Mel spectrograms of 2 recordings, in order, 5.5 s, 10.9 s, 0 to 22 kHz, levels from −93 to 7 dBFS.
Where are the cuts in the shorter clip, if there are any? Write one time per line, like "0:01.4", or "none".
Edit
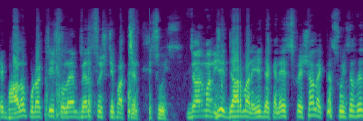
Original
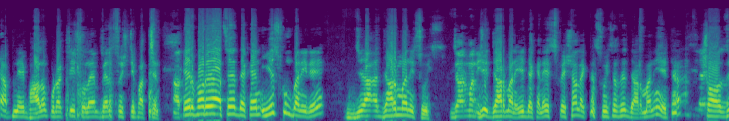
0:02.3

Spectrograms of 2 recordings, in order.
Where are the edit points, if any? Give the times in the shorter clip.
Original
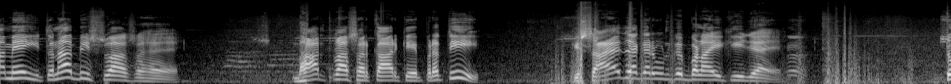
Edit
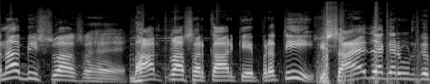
0:01.2
0:03.1

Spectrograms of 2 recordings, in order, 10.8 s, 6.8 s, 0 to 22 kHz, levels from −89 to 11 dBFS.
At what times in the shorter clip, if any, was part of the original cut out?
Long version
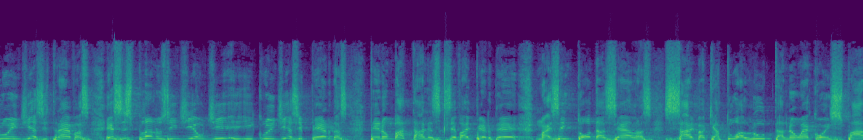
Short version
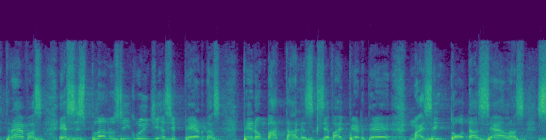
0:01.6

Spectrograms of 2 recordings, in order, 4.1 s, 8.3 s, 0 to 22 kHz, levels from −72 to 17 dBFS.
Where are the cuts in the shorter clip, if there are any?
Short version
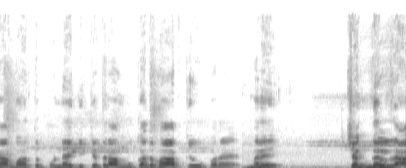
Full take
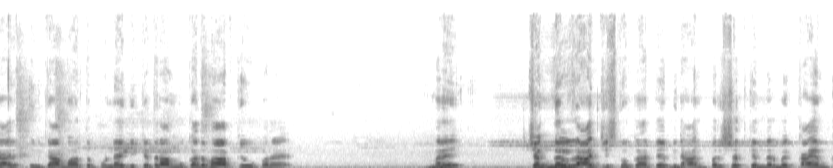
0:02.4

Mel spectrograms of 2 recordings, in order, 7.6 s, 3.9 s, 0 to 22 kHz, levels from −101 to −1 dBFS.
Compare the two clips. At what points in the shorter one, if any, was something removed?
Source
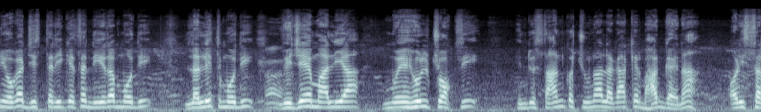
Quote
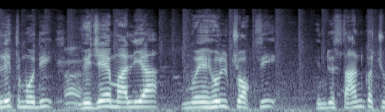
none

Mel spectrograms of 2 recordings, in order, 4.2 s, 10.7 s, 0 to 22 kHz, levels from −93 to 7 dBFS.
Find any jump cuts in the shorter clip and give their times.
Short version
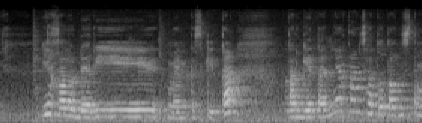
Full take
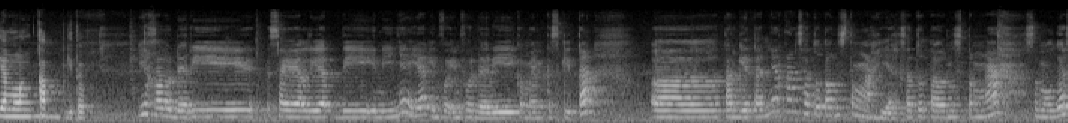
0:01.7
0:02.8

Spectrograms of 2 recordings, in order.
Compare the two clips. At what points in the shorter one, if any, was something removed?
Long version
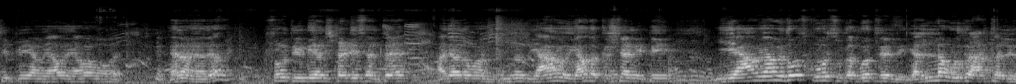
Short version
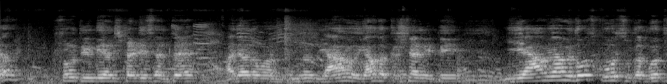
none

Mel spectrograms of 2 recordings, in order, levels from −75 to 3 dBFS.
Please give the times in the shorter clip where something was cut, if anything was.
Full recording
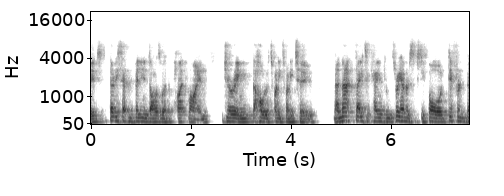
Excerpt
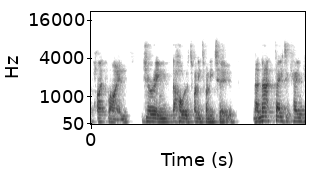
none

